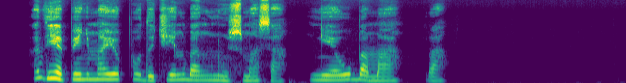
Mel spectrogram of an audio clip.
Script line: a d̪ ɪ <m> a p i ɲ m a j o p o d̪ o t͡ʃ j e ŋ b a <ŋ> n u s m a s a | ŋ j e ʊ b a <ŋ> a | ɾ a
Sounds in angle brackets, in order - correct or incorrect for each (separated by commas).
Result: incorrect, correct, incorrect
